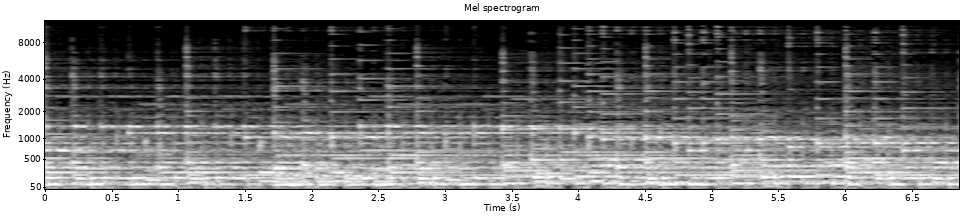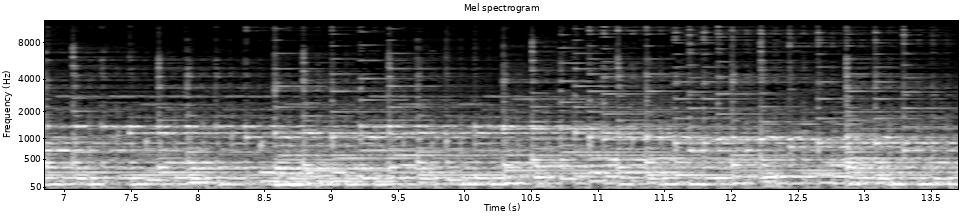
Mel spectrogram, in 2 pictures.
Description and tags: short loops 27 02 2015 4
made in ableton live 9 lite
- vst plugins : Alchemy
- midi instrument ; novation launchkey 49 midi keyboard
you may also alter/reverse/adjust whatever in any editor
gameloop game music loop games dark sound melody tune techno pause
dark, game, gameloop, games, loop, melody, music, pause, sound, techno, tune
